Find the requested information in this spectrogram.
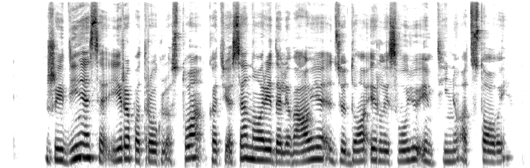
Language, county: Lithuanian, Kaunas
